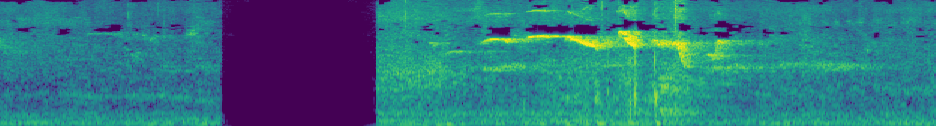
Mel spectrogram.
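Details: Oriental magpie-robin singing, a brief run of clear whistled and warbled high notes rising to a loud peak after a sudden silent gap, over a steady low rumbling background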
